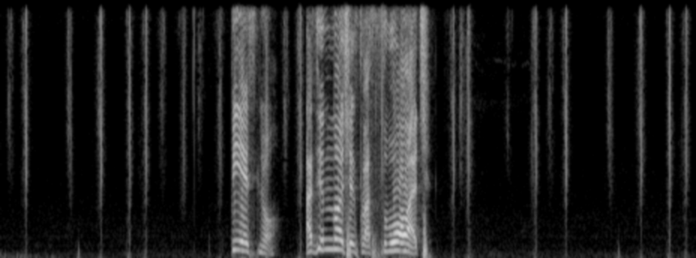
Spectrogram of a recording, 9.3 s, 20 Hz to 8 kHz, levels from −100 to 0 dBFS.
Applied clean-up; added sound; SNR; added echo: none; Scissors; 18 dB; none.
